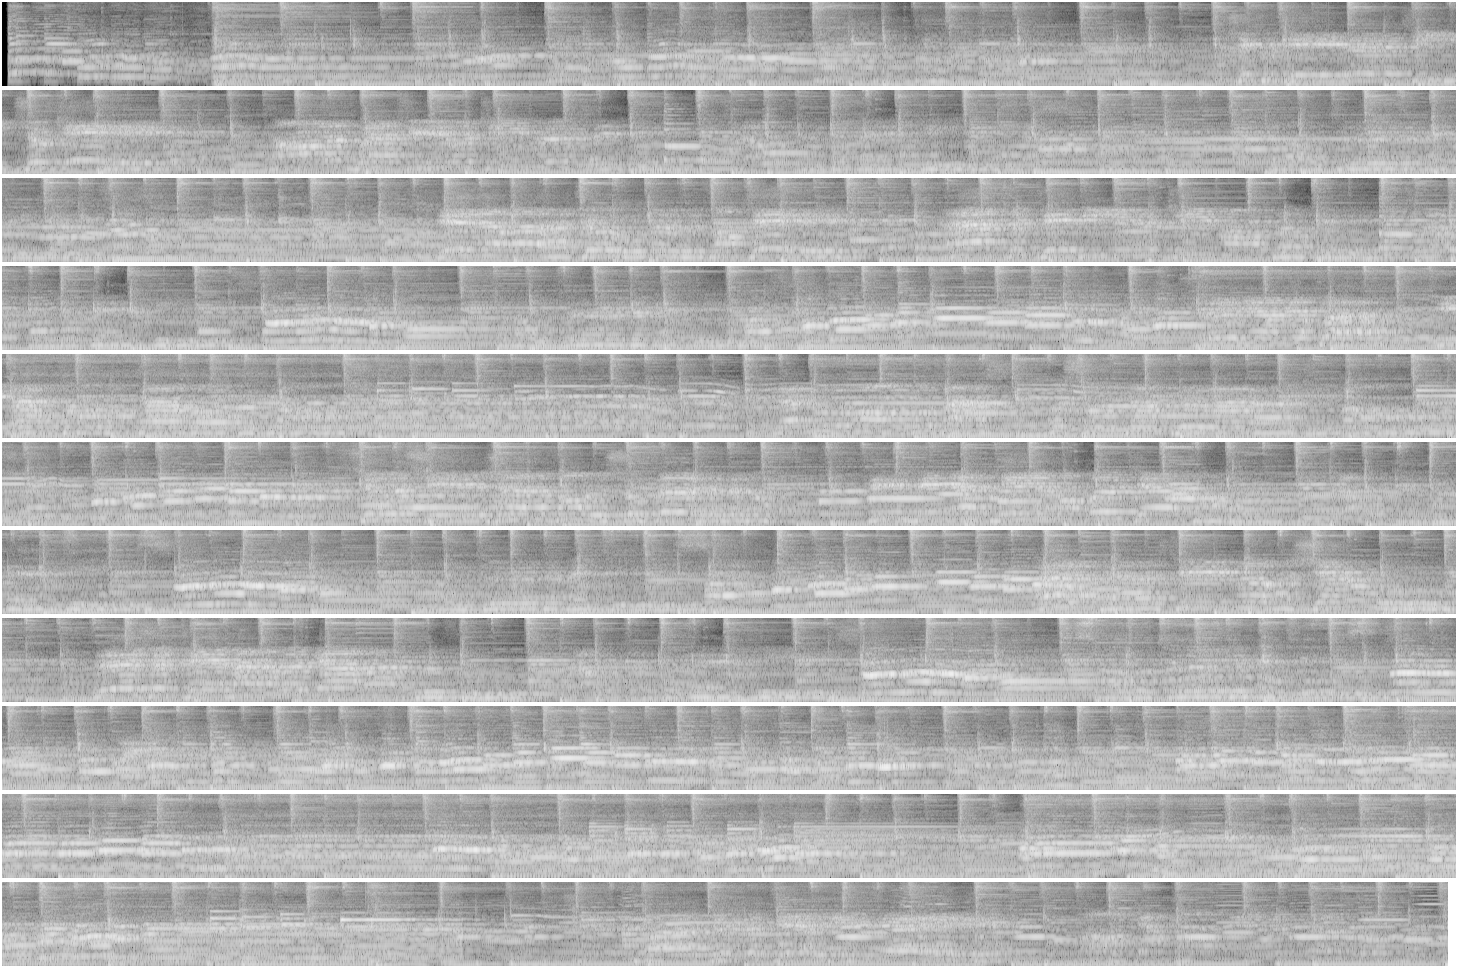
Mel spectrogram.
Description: SOIREES BLUES-ROCK
DUO CHANT/HARMONICA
